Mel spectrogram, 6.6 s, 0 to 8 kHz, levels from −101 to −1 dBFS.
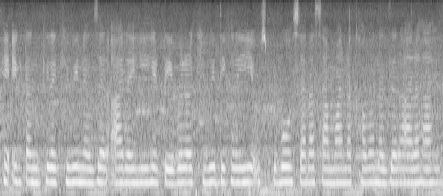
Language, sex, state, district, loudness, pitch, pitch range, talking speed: Hindi, female, Madhya Pradesh, Dhar, -10 LUFS, 220 Hz, 215-225 Hz, 225 wpm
